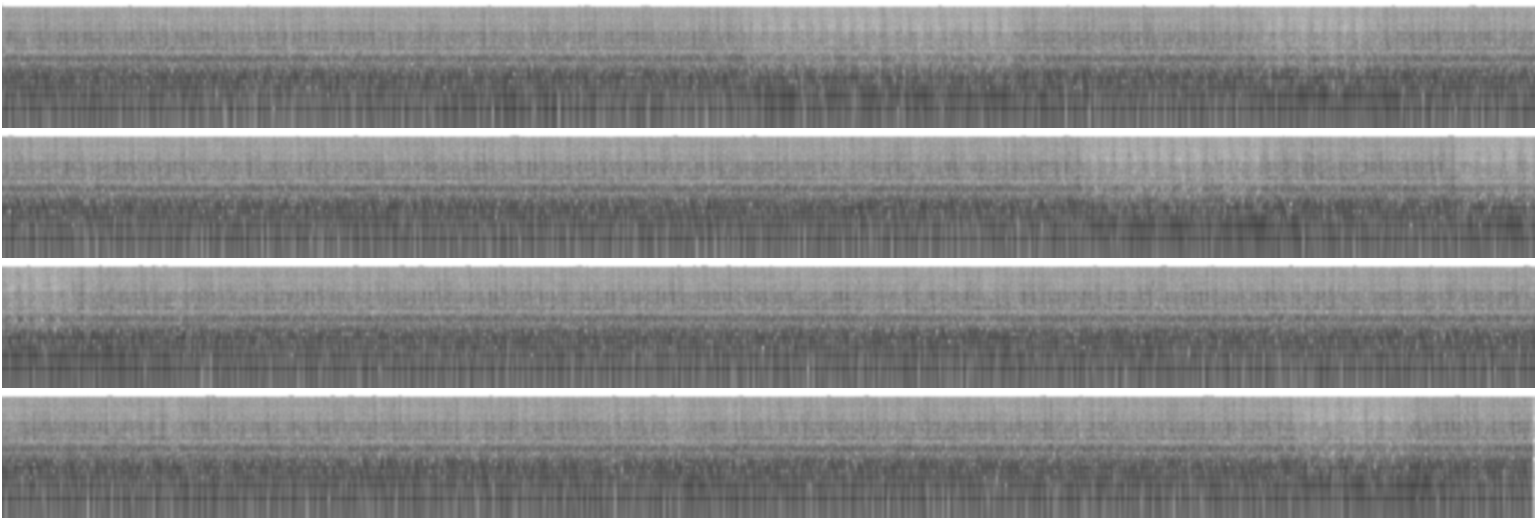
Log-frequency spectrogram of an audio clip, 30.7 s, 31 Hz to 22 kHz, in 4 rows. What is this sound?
broken pc cooler 02
My broken pc-cooler (not longer in use)
pc-cooler, broken, computer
